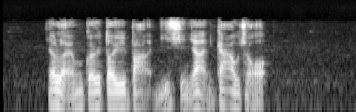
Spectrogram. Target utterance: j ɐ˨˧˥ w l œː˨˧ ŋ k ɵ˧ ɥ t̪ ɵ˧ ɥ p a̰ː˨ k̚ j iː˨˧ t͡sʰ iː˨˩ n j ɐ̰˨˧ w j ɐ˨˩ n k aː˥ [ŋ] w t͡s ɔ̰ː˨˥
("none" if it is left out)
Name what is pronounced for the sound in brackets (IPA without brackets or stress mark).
none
